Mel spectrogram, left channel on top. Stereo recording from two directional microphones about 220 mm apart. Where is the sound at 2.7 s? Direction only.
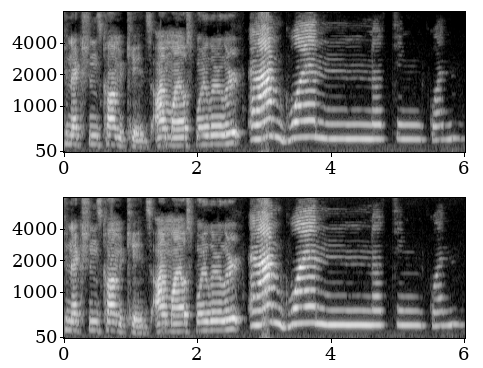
5° left (ahead or behind).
